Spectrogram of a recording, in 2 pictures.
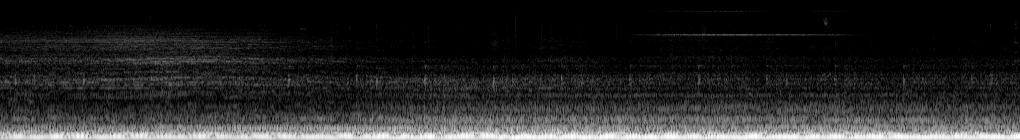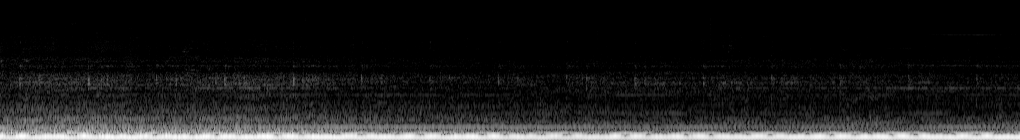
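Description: Modular synthesizer drone played live: a deep, sustained bass tone with a slightly higher note pulsing about once a second above it. A thin high tone sounds briefly about ten seconds in.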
